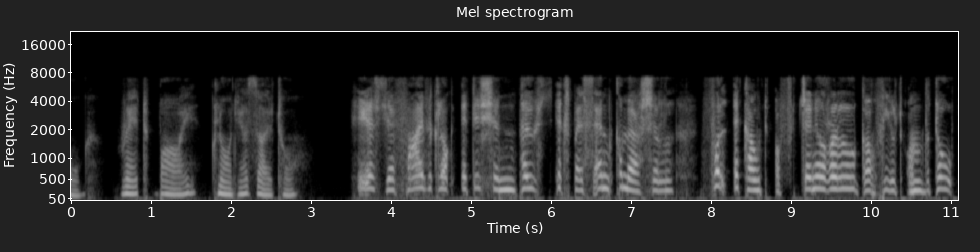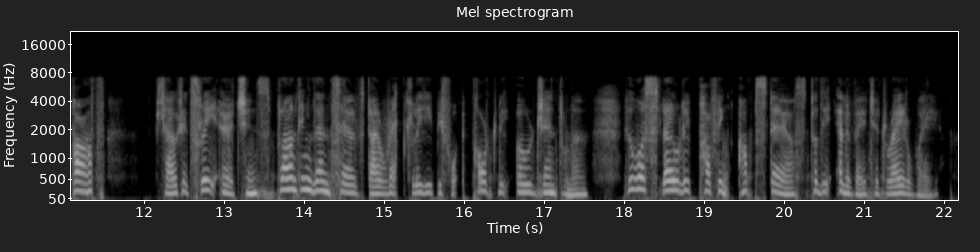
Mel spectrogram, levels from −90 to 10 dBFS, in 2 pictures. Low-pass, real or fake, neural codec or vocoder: 7.2 kHz; real; none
